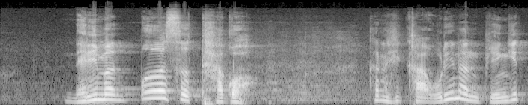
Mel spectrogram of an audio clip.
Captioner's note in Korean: 청중 웃음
